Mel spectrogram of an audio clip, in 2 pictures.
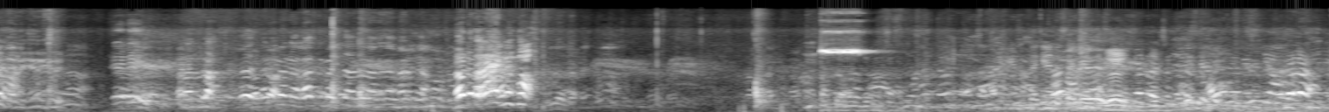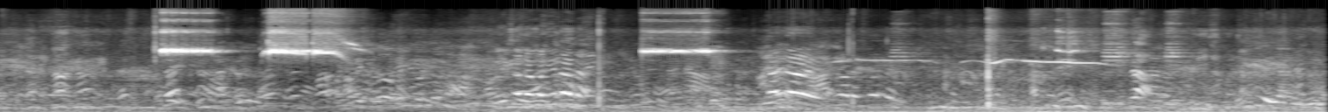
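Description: Young men shout and chant outdoors.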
